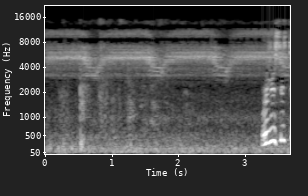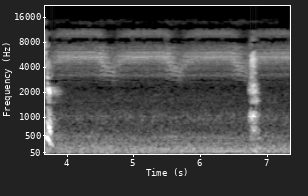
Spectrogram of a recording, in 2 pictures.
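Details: Summer cicadas sing in the background of a front yard while puppies play: a constant high, buzzing drone, broken by a short burst of barks or voices near the middle and a brief sharp sound near the end.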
